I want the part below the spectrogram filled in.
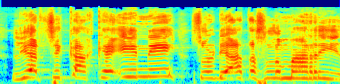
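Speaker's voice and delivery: usual speaking voice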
